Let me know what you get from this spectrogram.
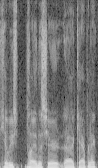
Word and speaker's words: Kaepernick: I mean, it would be great to see Colin Kaepernick. Can I say his name right? – Yes, you almost got it. Kaepernick, yeah.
